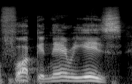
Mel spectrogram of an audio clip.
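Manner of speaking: effusive Italian-American neighborhood guy; old-school Italian-American barfly, hearty and familiar. Acted. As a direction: greet a celebrity like an Italian-American regular. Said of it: "old school Italian dudes".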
